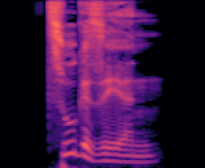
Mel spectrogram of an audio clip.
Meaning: past participle of zusehen
- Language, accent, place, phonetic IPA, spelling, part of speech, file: German, Germany, Berlin, [ˈt͡suːɡəˌzeːən], zugesehen, verb, De-zugesehen.ogg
